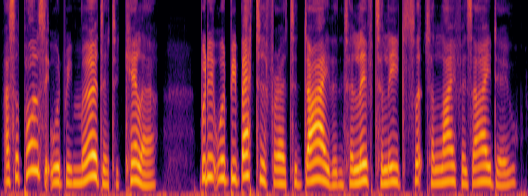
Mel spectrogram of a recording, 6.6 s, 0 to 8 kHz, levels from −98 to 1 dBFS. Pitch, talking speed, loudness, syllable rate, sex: 235 Hz, 265 wpm, -19 LUFS, 5.6 syllables/s, female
